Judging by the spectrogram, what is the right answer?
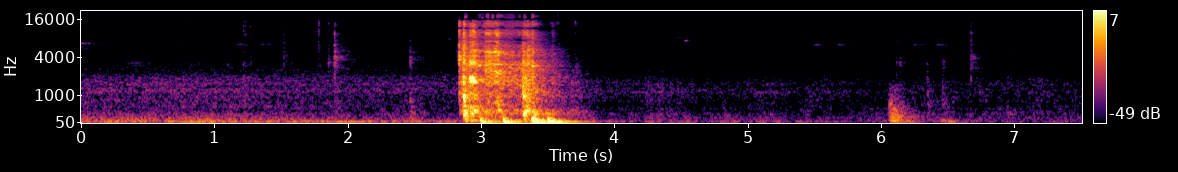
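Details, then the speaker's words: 4-stroke Eton Viper 70cc ATV, choke on, powered by a boost box because the CDI needs constant battery power: engine catches and buzzes about a second, then dies with a few faint pops; runs briefly. "All right, we saw it pop off and run there for a second. That's pretty awesome. this CDI requires power from the battery all the time, so as soon as I unhook that, it's going to cut off."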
